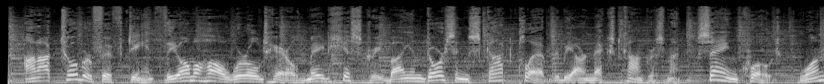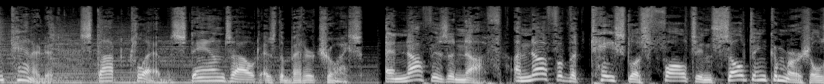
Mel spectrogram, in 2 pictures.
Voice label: Political Spots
